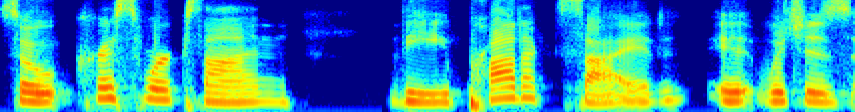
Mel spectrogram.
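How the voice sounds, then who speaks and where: A woman speaks loudly in a dry, close sound with no echo. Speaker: accessibility policy staff at a tech company. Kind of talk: conference presentation. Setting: room with live audience. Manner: slow and clear; speaking up loudly.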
